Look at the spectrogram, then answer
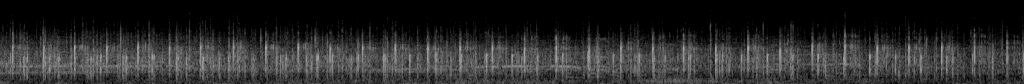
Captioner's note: applause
